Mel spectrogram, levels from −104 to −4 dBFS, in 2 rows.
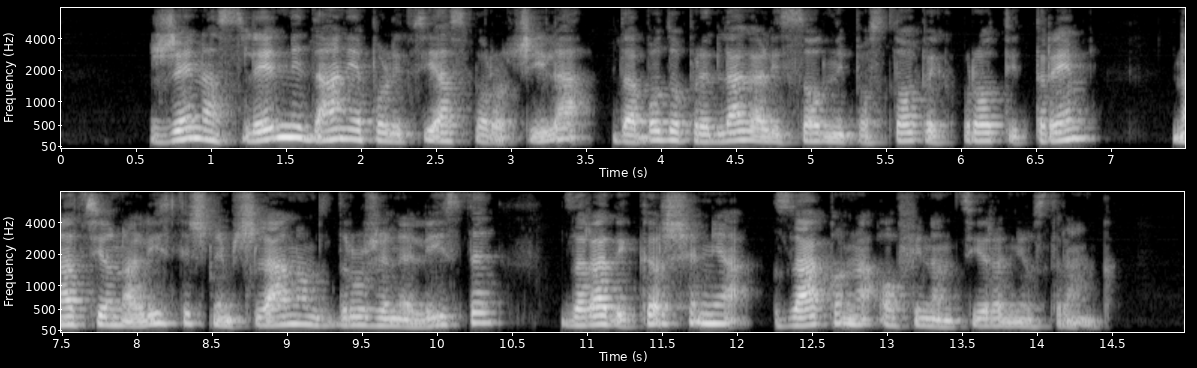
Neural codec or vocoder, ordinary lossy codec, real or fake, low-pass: none; none; real; none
